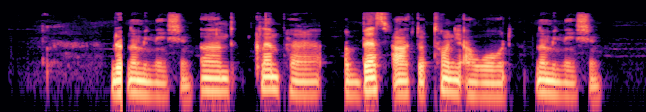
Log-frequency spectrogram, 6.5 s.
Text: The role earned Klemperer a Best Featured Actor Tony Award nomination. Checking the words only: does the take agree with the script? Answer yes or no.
no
